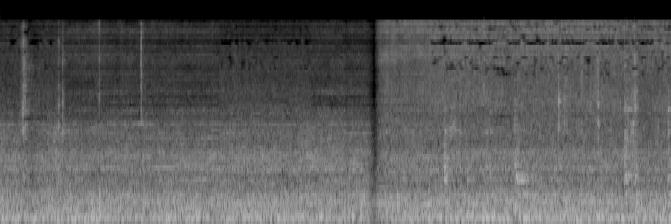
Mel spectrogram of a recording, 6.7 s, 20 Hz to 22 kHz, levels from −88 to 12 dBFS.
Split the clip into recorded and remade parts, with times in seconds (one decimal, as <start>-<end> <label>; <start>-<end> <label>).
0.0-0.6 recorded; 0.6-2.2 remade; 2.2-3.1 recorded; 3.1-4.3 remade; 4.3-6.7 recorded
